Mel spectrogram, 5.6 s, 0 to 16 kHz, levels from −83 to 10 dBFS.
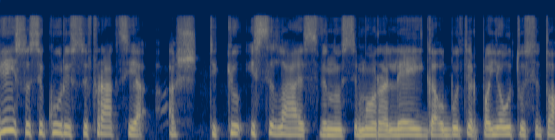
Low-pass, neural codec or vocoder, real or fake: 9.9 kHz; vocoder, 22.05 kHz, 80 mel bands, WaveNeXt; fake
